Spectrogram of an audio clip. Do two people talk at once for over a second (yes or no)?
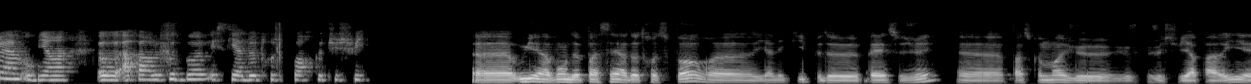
no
